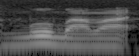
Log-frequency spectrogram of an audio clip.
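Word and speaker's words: Mbeumo: Mubama on the top.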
